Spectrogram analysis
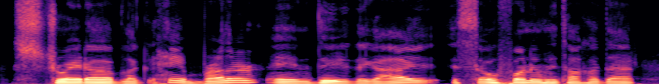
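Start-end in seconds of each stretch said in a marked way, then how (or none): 1.1-1.9 put-on heavy country southern accent. Imitating a UFC fighter from Arkansas he likes, heavy country southern accent. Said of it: "He's got like the heaviest country southern accent I've ever heard".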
